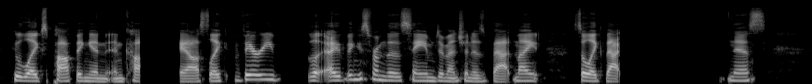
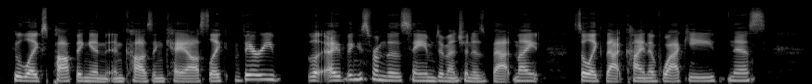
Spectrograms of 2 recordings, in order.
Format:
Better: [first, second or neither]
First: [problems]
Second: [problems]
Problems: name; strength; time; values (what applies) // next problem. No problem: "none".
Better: second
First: audio cutting out; at 1.5 s and at 6 s for 1 s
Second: none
